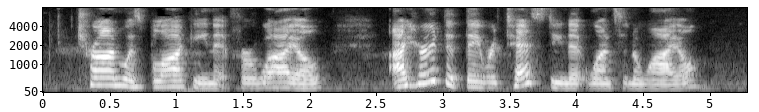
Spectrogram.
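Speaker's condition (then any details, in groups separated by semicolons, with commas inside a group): No condition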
